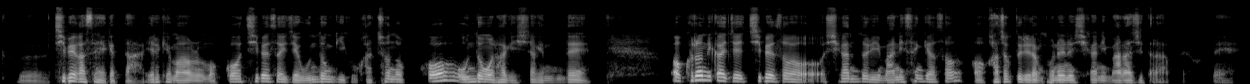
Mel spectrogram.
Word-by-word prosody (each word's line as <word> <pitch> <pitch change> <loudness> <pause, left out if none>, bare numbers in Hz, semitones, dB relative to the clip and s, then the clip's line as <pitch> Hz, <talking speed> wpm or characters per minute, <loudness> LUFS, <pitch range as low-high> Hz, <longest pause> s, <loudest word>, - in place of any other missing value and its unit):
그 85 -3 -13
집에 160 0 +4
가서 120 -5 +5
해야겠다.' 90 - -5
이렇게 110 +1 -4
마음을 90 -2 0
먹고 85 +10 -2
집에서 140 -1 +1
이제 105 -2 -1
운동기구 110 +2 -2
갖춰 100 +7 -5
놓고 150 - +2
운동을 115 -2 +3
하기 95 -6 -2
시작했는데 95 0 -4 0.8
어 - - +4
그러니까 190 -3 +6
이제 150 -3 +1
집에서 140 -7 +2 0.2
시간들이 130 -5 -1
많이 105 +3 -1
생겨서 140 +5 -3
어 100 - -5
가족들이랑 115 -5 0
보내는 100 0 +2
시간이 95 -1 -3
많아지더라고요. 90 0 -3 0.4
네. - - -16
115 Hz, 380 characters per minute, -27 LUFS, 100-135 Hz, 0.8 s, 그러니까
